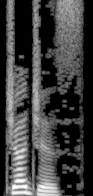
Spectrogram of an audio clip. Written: judges

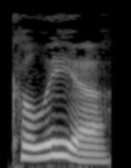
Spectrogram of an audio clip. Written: kahlea

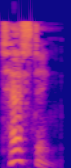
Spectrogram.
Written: testing

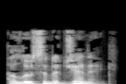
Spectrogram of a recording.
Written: hallucinogenic

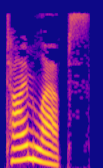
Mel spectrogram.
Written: time-lapse

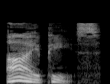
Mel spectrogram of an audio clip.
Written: eyepiece

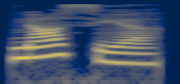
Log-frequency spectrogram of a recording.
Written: nasia

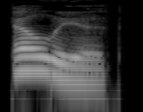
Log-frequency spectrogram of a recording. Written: elliette

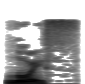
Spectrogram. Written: loyce

